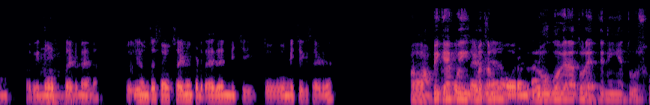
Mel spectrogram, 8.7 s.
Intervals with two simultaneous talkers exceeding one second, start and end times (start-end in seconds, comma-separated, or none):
5.6-7.7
